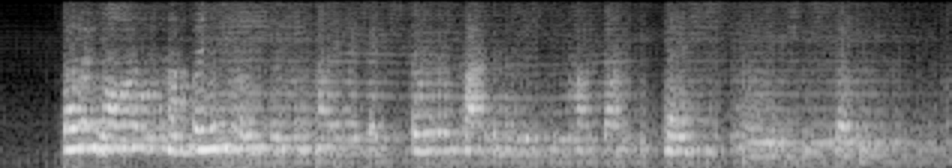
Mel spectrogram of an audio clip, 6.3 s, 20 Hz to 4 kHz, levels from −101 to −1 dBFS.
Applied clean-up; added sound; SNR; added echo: neural separator model SepFormer DNS4.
